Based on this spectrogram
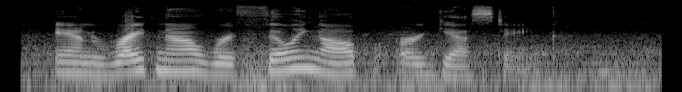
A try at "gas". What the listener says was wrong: I think of this word, guess. It has the short S sound like bed and red. Guess. But she means gas. The sound is different. We use the ah sound like black cat. It's more open. The tongue is down in the front and up in the back.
